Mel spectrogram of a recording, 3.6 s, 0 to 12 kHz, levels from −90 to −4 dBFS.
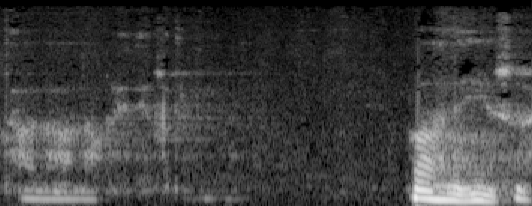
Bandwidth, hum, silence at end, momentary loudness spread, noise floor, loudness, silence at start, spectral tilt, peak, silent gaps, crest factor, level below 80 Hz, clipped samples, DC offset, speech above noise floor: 10 kHz; none; 0 s; 23 LU; -57 dBFS; -19 LUFS; 0.05 s; -7.5 dB/octave; -4 dBFS; none; 20 dB; -58 dBFS; under 0.1%; under 0.1%; 37 dB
